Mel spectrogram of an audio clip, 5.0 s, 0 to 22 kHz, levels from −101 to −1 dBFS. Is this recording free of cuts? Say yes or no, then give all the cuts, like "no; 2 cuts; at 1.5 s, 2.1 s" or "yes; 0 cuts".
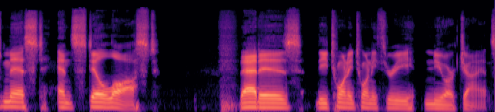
yes; 0 cuts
